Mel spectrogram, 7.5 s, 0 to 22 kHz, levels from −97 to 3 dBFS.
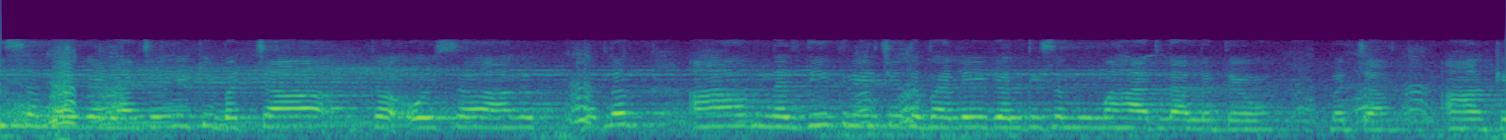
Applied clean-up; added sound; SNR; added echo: none; Dog; 10 dB; reverberation time 1.5 s.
